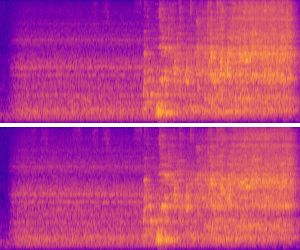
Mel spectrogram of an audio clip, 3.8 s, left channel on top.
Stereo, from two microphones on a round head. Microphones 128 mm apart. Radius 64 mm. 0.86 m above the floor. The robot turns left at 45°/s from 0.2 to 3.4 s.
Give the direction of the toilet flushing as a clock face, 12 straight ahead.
6 o'clock.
